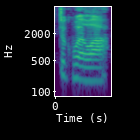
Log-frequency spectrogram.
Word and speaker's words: Daquila: Grace Dquilla, I'm so glad you're here. I pronounced your last name right.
